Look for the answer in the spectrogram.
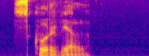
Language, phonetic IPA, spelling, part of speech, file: Polish, [ˈskurvʲjɛl], skurwiel, noun, Pl-skurwiel.ogg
